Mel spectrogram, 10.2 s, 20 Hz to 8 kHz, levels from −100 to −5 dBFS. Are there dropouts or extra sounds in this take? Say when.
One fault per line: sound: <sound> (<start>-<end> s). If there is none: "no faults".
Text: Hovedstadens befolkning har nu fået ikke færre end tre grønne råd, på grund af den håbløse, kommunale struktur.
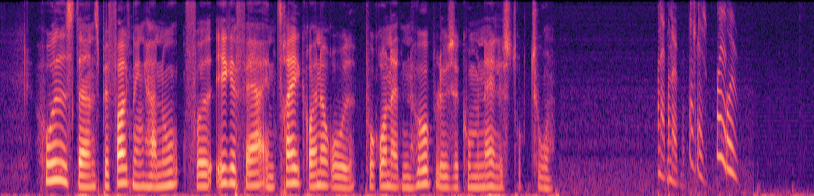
sound: chirp (8.2-9.2 s)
